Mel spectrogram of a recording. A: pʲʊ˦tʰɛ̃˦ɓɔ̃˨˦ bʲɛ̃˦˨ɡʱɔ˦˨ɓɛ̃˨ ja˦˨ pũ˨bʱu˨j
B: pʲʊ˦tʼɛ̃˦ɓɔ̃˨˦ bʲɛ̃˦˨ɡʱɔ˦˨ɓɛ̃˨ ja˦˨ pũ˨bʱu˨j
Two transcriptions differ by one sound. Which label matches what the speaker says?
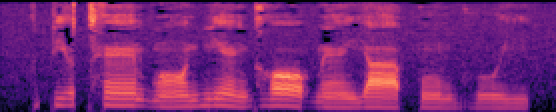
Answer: A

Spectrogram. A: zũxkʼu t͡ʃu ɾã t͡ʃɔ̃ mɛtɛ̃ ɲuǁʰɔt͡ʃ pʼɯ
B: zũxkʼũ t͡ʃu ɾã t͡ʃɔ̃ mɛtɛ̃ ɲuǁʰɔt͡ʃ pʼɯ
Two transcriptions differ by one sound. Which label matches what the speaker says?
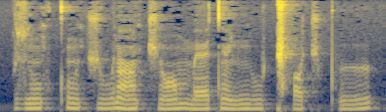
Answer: B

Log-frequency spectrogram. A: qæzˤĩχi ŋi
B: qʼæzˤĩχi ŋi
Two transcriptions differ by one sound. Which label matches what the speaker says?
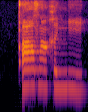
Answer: B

